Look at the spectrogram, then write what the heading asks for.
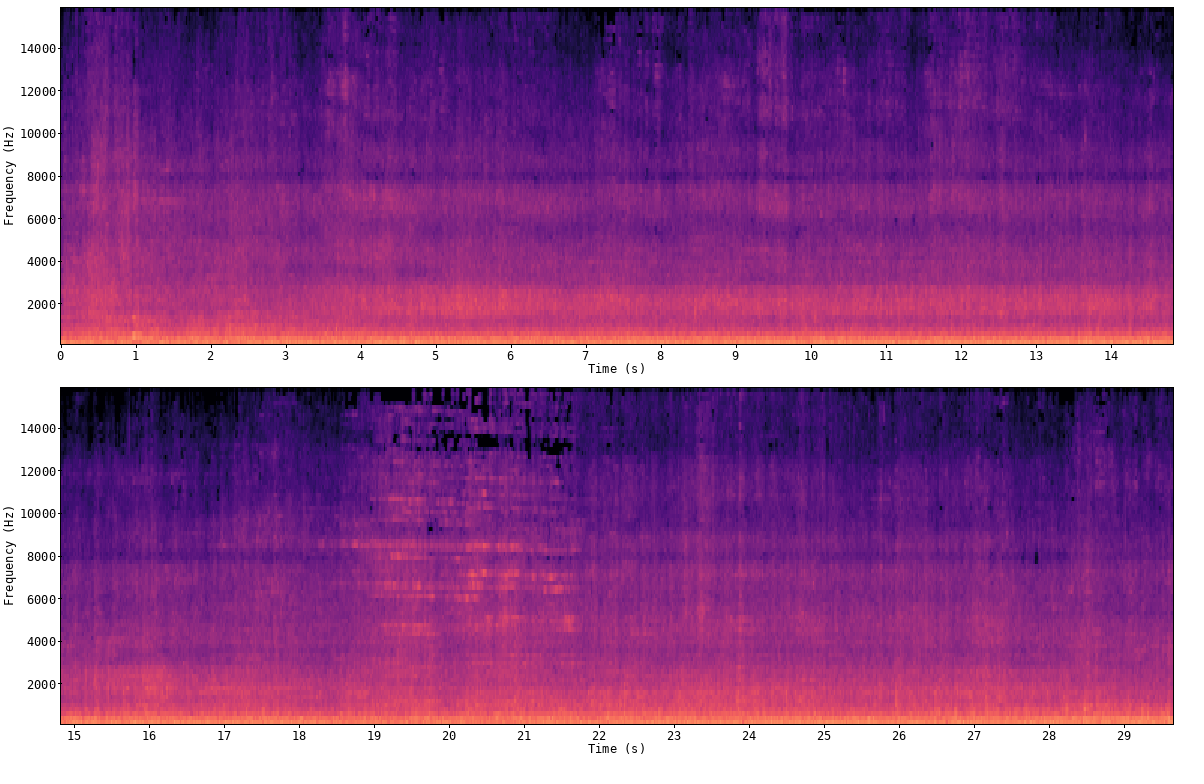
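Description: Freight train cars rolling steadily past a grade crossing, their wheels running over the rails in a continuous, even rumble.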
